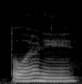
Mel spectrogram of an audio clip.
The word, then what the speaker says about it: bologna: don't know but it's b-o-l-o-g-n-a baloney but I don't think that's how you pronounce it when it's a I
